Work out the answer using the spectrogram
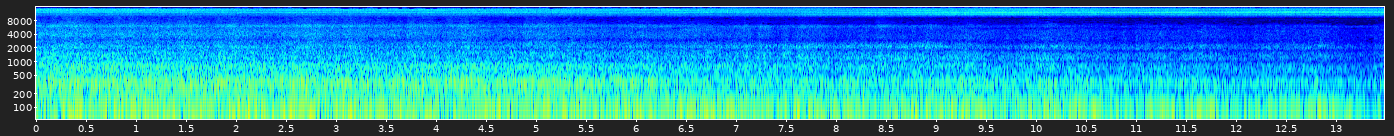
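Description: Keisei electric train crossing a railway bridge: a steady low rumble of wheels on rails and bridge, slowly fading near the end as the train moves away.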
